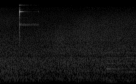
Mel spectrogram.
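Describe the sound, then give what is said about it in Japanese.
A single small metallic clink of two people's pierced earrings tapping together during a hug rings briefly and brightly before fading, set against a steady low background hum with no voices. “あの頃はしていなかったピアスが重なり小さく音を立てる”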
